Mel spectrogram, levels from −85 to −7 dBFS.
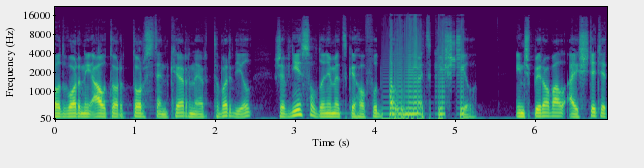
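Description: From 4.09 s to 5.11 s, just after "že vniesol do nemeckého", the speech takes on a robotic sound from repeated short buffers. For about a second it becomes a rigid metallic buzz at 200 Hz that still roughly tracks the syllables. The likely cause is audio arriving too slowly, so the playback side loops a 5 ms fragment to fill the gaps, and most of that stretch is repetition rather than new speech.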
